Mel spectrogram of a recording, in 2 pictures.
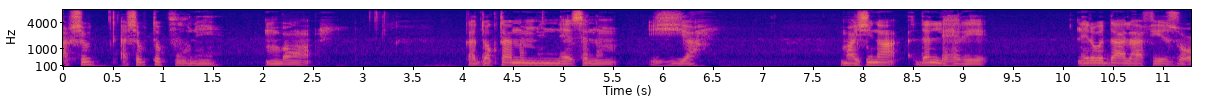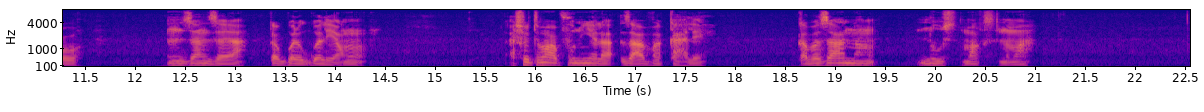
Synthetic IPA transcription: a˨ʃɛ˦btɨ˦pʰuː˦nɨ˨ | m̩˦bɔ˨ŋɔ˨ | ka˨dɔ˦kta˦nɨ˦mːi˦nː˦ɛ˦˨ʔɪ˦sɨ˦nɨ˨m | ʒi˦ja˦ | maː˨ʒi˦na˦dɨ˦n˦lɪ˨hɪ˨ɾɪ˨ | nɨ˦ɾɨ˦ba˦daː˦˨laː˦feː˦zʊ˨ʔʊ˦ | n̩˦za˦nza˨ja˦ | ka˦ɡɔ˦lɡɔ˦lja˨ŋɔ˨ | a̰˨ʃɛ˦btɨ˦maː˦˨puː˦nɨ˦ɲɛ˦la˨za˦ʔva˦ka˨hɪ˦lɨ˦ | ka˨bɨ˦zaː˦nɨ˦ŋ | nu˦sma˦ksnɨ˨ma˦

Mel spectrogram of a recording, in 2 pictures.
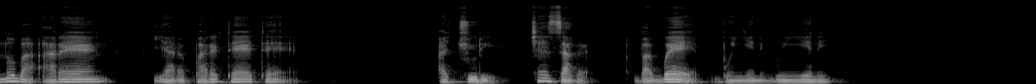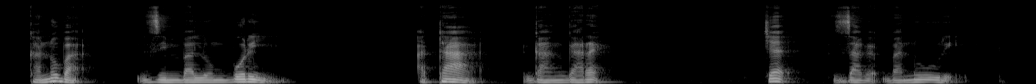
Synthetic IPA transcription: nʊ˦ba̰˨ʔa̰˨ɾɛː˦ŋ | ja˨ɾɪ˨k͡pa˨ɾɪ˦tɛː˦tʰɛ̰ː˨ | a˨t͡ʃu˨ɾḭ˨ | t͡ʃɛ˦za˨ɣɪ̰˨ | ba˨ɡ͡bɛː˦˨bʊ˨ɲje˨nɪ˨bʊ˦nje˦nɪ˦ | ka˨nʊ˦ba̰˨ | zi˨mba˨lo˨mbo˦ɾi˦˨ŋ | a̰˨ta˦˨ | ɡa˨ŋɡa˨ɾɪ˦ | t͡ʃɛ˦ | za˨ɣɪ̰˨ba˨nuː˦ɾḭ˨

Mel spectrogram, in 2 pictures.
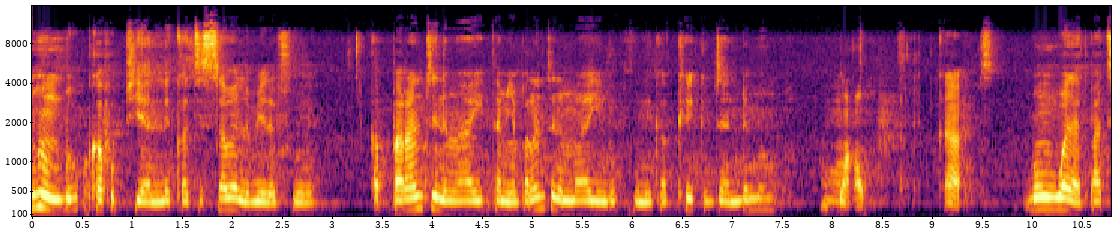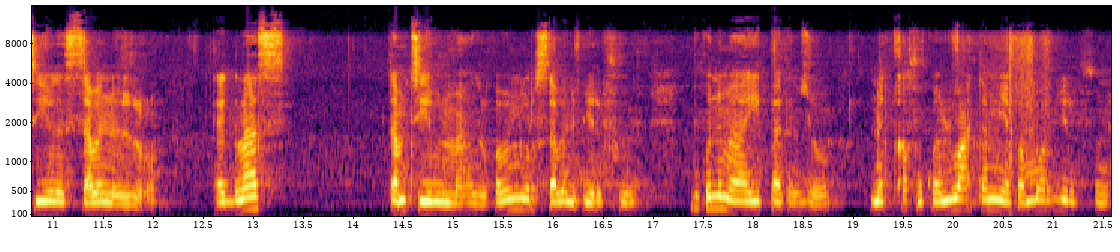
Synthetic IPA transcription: dʊ˦hʊ˦ŋ˨ɡ͡bʊ˦bkʰa˦fʊ˦pi˨ɛ˨lnɨ˦ka˨ti˨sa˦bɨ˦nlɨ˨bjɛ˦lɨ˨fu˦nɨ˦ | ka˨pa˨ɾa˦ntɨ˦nɨ˨maː˦ji˦ta˦m˨a˨pa˨ɾa˦n˦tɨ˦nɨː˨˦aː˦ji˦ŋɡɨ˦fuː˦nɨ˦ka˨kʰe˦kɨ˨bɛ˨n˦dɨ˦mɨ˦ | ma˨ʔʊ˨ | ka˨ | bɨ˦nwa˦la˨pa˦tʰeː˦bɨ˦lɨ˨sa˦βɨ˦nlɨ˨zʊ̰˨ʔʊ̰˨ | ka˨ɡla˦s | ta˦mtʰeː˦bɨ˦lɨ˨maː˦zʊ˨ʔʊ˨ka˨bɨ˦ɲʊ˦ɾɨ˦sa˦bɨ˦nlɨ˨bɛ˦lɨ˨fuː˦nɨ˨ | bʊ˦ku˦nɨ˦maː˦ji˦pa˨da˨zʊ˨ʔʊ˨ | nɨ˨kʰa˨fʊ˨ka˨la˦ʔta˦m˦a˨ka˨mɔ˦ɾɨ˦bɛ˦lɨ˨fu˦nɨ˦

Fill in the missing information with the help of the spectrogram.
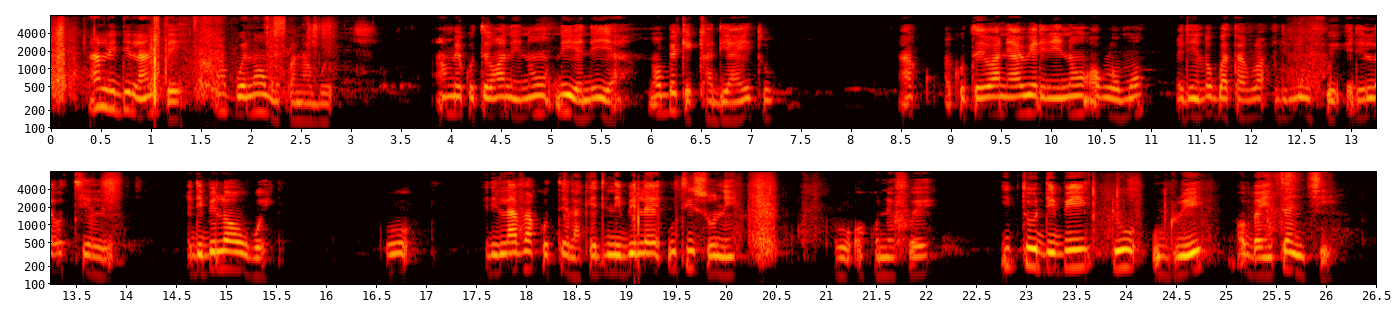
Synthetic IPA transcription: nã˦lɪ˨˦dɪ˦lã˨˦n̩˦tʰɛ˨a˦bʊ˨ɛ˨nã˦ɔ˦mʊ̃˨k͡pa˨nã˨bɛ˨ | a̰˨mɛ˨kʊ˨tɛ˨˦wa˦nɪ̃˨nʊ̃˦ne˦ja˨ne˦ja˨ñ˦ɔ˦bɛ˦kɛ˨kʰa˨dɪ˨a˨ɪ˦tʰʊ˦ | a˨ɛ˨kʊ˨tɛ˨wa˦nɪ̃˨a˨wɪ˦ɛ˨dɪ˨nɪ̃˨nʊ̃˦ɔ̰˦wlɔ˨mɔ̃˦ | ɛ˨dɪ˨nɪ̃˨lɛ˦ɔ˦ɡ͡ba˨ta˨wlʊ˦a˦ʔɛ˨dɪ˨lɛ˦o˨fu˨e˨ʔɛ̰˨dɪ˨lɛ˦ɔ˦tʰɪ˦ɛ˦lɪ̰˨ | ɛ˨dɪ˨bɪ˦lɛ˦ɔ˦wɛ˨ | kʊ˦ | ɛ˨dɪ˨la˦va˦kʊ˨t̪ɪ˦˨la˨kɛ˨dɪ˨nɪ̃˨bɪ˦lɛ˦u˦t̪i˦sʊ˨nɪ̃˨ | kʊ˨ʔɔ̰˨kɔ˨nɛ˨fʊ˨˦ɛ˦ | i˦t̪ʊ˦dɪ˨bɪ˦dʊ˦o˨du˨e˦ɔ̰˦ba˨ɲĩ˨t̪ã˦ɲ̩˨t͡ʃe˨

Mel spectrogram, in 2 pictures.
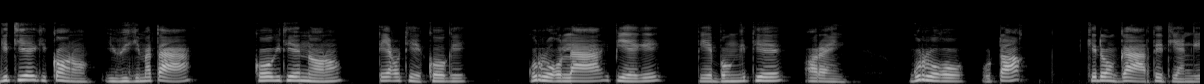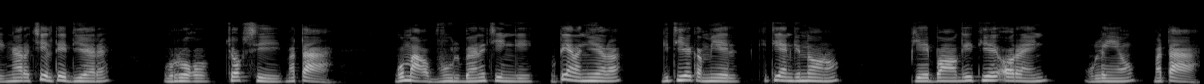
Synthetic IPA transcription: ɡi˦tje˦ki˦kɔ˦nɔ˨i˨wi˨ɡi˨ma˦ta˦˨ | ko˦ɡi˦tje˦nɔ˨nɔ˦ | tɪ˦kɔ˦tje˦˨ko˦ɡi˦ | ɡ̥ʊ˦ɾo˨ko˨la˨i˦pjɛ˨ɡɪ˦ | pjɛ˨bo˨ŋɡi˦tje˦ | ɔ˦ɾɪ˨ŋ | ɡʊ˦ɾo˨koː˨tɔ˦k | kːɪ˦do˦ŋɡa˦˨rtɛ˦˨tjɛ˨nɡɪ˦ŋɛ˨ɾa˨t͡ʃɛ˦lti˦˨dje˨ɾɛ˦ | o˨ɾo˨ko˨t͡ʃo˦ksi˨ma˦ta˦˨ | ɡʊ˦ma˨kɔ˨bu˨lbɛ˨nɛ˦t͡ʃɪ˦ŋɡɪ˦ʊ˨tɪ˦na˨ɲe˨ɾa˦ | ɡi˦tje˦ka˨mjɛ˨l | kɪ˦tjɛ˦nɡɪ˦nɔ˦nɔ˨ | pjɛ˨bɔ˨ŋ˨ɡɪ˦tje˦ɔ˦ɾɛ˨ɲ | o˨lɪ˨ɲɔ˨ma˦ta˦˨

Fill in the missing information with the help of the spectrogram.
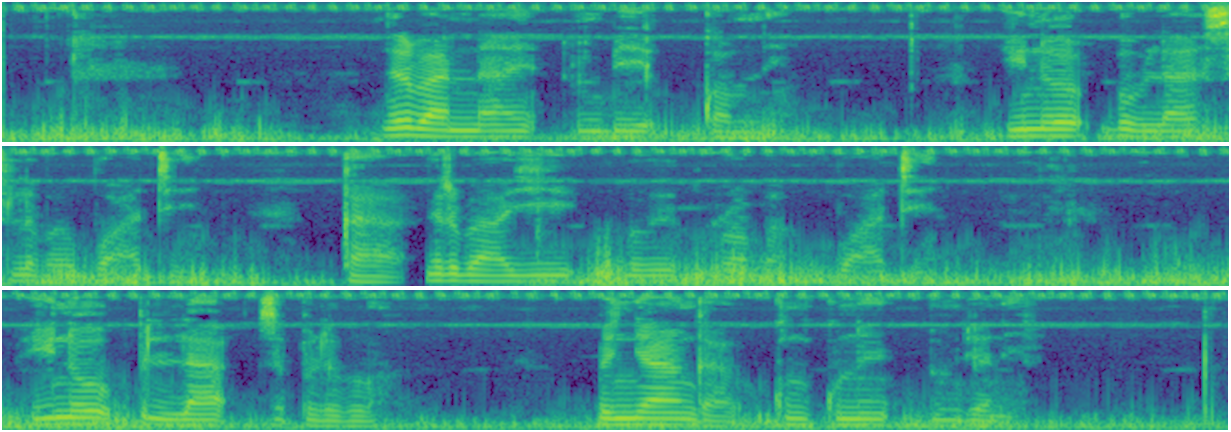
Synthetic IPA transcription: nɨ˦ɾɨ˦ba˨˦na˦ɪ˦m̩˦bi˦kɔ˦mnɨ˨ | ji˦no˦bɨ˦bla˦sɨ˦lɨ˦va˨bɔ˦ʔa˨tɨ˨ | ka˨nɨ˦ɾɨ˦ba˨ji˦bɨ˨bɨ˦ɾɔ˦ba˨bɔ˦ʔa˨tɨ˨ | ji˦no˦pɨ˦lla˦zɨ˨pɨ˨lɨ˨ɡu˨ | bɛ˦ɲa˦ŋ˦ɡa˨ku˦ŋku˦nɨ˦m̩˦bɛ˦nɨ˨

